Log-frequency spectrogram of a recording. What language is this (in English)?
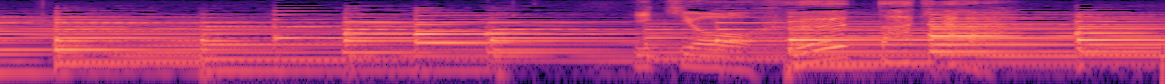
Japanese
